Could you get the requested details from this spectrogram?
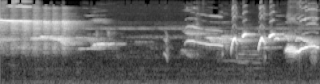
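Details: Orange-headed thrush song meant to prompt a bird that has stopped singing: a buzzy high trill fading out, a short quiet gap, then quick twisting whistled phrases ending in a bright downward slur.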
